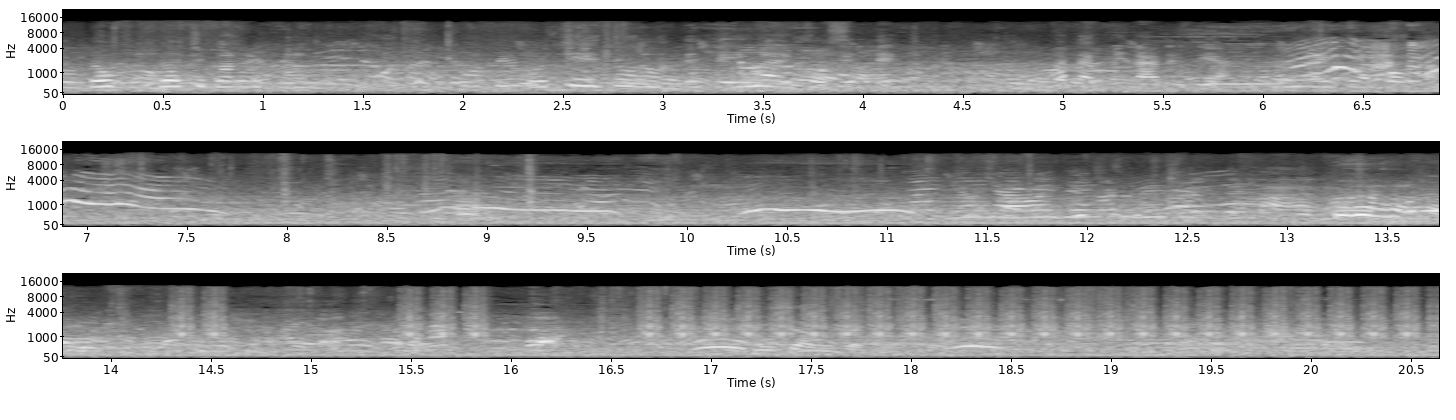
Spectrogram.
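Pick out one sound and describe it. A panda crunches and chews bamboo.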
